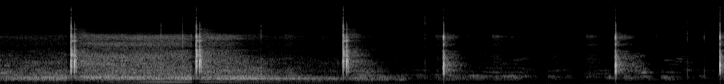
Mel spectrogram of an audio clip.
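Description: Chess pieces click sharply onto the board, one move after another.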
